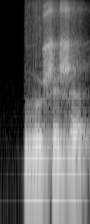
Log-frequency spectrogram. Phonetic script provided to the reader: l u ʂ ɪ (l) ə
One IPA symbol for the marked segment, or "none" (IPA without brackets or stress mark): ʐ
